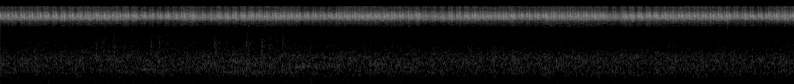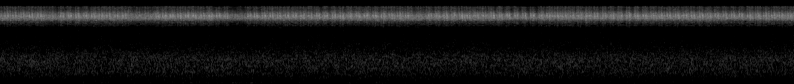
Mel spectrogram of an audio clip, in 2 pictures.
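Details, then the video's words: Crickets stridulating, the males rubbing one wing's toothed vein against the other, make a steady, unbroken high-pitched trill that holds evenly throughout with only slight dips, and no other sounds intrude. "cricket sound"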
